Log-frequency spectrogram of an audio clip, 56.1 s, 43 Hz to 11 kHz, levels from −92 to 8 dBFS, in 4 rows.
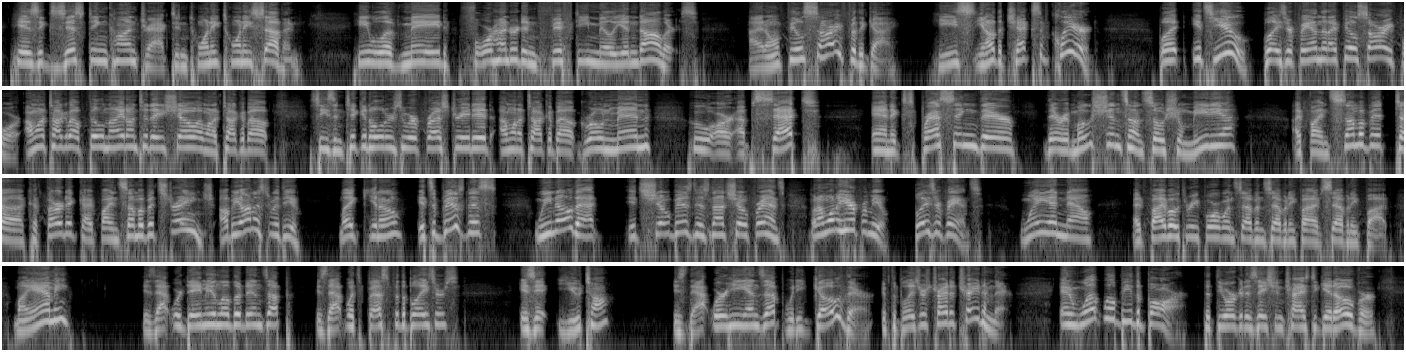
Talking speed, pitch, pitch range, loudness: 180 wpm, 225 Hz, 195-255 Hz, -25 LUFS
